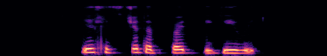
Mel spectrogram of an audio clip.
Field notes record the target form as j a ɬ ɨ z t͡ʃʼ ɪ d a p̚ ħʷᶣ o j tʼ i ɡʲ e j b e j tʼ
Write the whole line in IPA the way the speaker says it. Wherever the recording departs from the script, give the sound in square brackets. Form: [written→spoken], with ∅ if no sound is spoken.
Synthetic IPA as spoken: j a ɬ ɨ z t͡ʃʼ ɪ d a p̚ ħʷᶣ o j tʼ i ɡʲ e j [b→w] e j tʼ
